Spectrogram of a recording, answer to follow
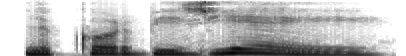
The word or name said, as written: Le Corbusier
